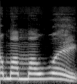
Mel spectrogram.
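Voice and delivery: put-on loud squealing girly voice.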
